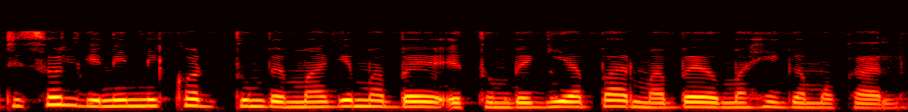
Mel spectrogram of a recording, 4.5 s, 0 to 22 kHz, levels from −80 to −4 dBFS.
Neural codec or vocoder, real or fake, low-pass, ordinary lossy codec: none; real; 7.2 kHz; none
